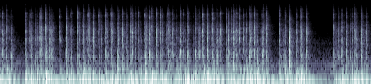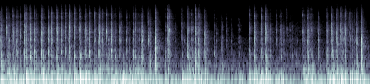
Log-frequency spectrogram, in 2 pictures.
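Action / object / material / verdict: tap / plastic computer keyboard / plastic / none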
